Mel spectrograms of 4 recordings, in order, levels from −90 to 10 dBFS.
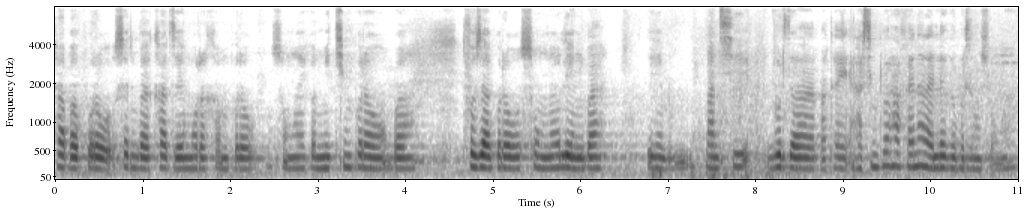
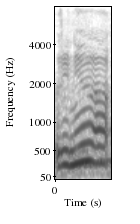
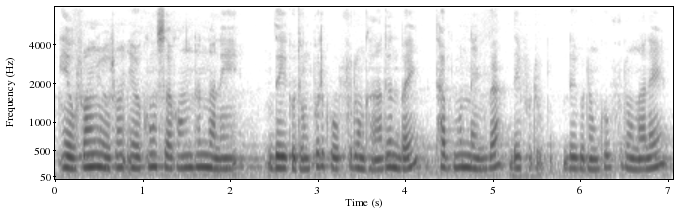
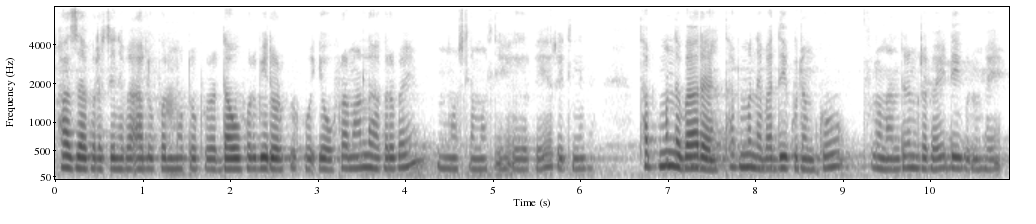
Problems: constant background noise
